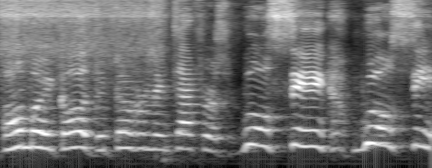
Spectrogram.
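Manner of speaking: hot-headed, furious angry ranting outburst. Retelling how someone blows his lid: imitating someone blowing his lid. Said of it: "he wants to blow his lid".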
